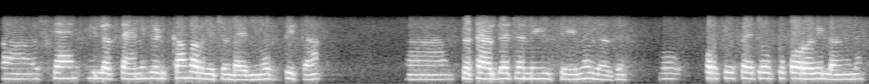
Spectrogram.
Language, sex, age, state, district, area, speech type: Malayalam, female, 18-30, Kerala, Kasaragod, rural, conversation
